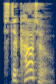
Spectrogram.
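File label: "staccato", English word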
